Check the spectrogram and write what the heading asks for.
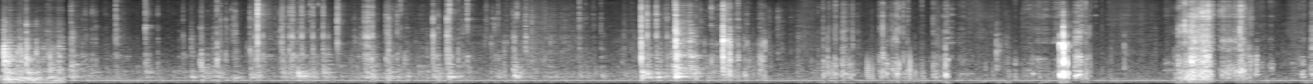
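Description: Clicks, taps and rustling of plastic as the microwave's control panel is handled and fitted back into the chassis, with one sharp click about two-thirds of the way through, over a faint steady hum.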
